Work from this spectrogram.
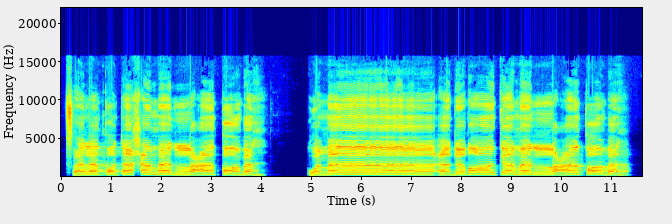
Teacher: Huruf wau rakhawa dan jahar. Wama mim tawasud ya panjang.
